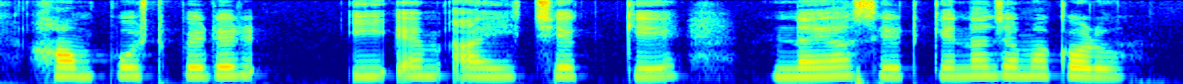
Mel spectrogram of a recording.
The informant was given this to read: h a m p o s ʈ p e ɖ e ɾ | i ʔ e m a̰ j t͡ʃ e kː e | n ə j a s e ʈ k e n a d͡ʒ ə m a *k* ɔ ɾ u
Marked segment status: correct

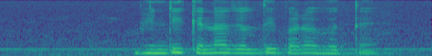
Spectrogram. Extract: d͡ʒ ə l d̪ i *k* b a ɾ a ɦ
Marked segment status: incorrect: none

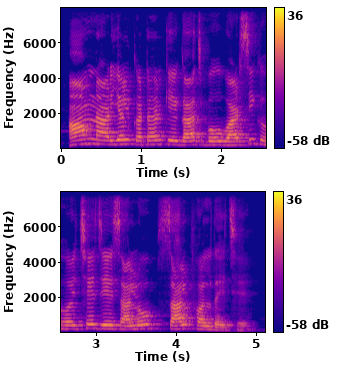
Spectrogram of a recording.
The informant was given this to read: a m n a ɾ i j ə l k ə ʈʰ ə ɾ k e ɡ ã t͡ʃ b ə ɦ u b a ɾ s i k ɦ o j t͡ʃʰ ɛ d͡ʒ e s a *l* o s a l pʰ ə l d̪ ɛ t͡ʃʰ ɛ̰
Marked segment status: correct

